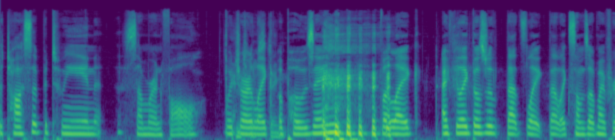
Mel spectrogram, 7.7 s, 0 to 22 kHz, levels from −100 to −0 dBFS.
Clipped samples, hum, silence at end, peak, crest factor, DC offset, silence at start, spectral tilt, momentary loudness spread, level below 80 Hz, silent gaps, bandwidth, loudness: under 0.1%; none; 0 s; -2 dBFS; 22 dB; under 0.1%; 0 s; -5 dB/octave; 14 LU; -40 dBFS; none; 16.5 kHz; -26 LUFS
